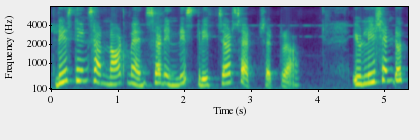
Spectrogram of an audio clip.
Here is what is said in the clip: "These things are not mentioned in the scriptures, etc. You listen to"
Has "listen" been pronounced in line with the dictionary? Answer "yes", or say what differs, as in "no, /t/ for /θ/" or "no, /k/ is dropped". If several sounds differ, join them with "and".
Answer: no, /ʃ/ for /s/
